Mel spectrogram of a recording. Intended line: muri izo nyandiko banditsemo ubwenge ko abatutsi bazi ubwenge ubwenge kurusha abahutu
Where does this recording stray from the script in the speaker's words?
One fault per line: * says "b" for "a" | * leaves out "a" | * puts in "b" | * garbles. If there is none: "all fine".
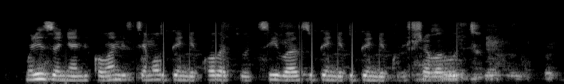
all fine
